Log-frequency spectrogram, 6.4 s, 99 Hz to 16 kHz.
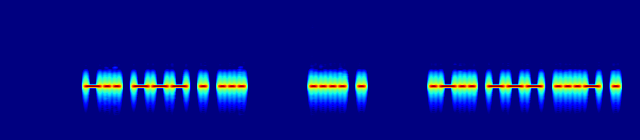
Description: Morse code, heard as a keyed tone, about 25 wpm, 700 Hz. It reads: DOES HE LOVE
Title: 2x Word-Spacing - Sentences from Top 400 Words - 25wpm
